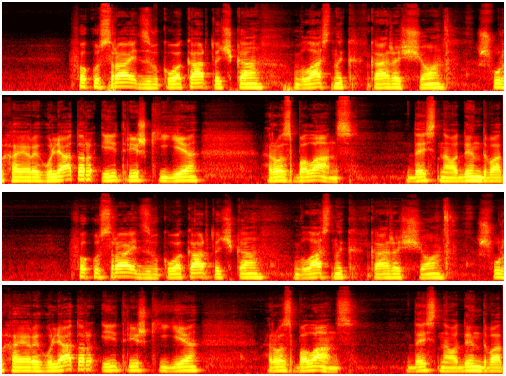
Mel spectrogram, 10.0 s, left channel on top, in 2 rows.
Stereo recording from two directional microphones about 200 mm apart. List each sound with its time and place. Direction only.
0.7 s speech: 25° left (ahead or behind)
